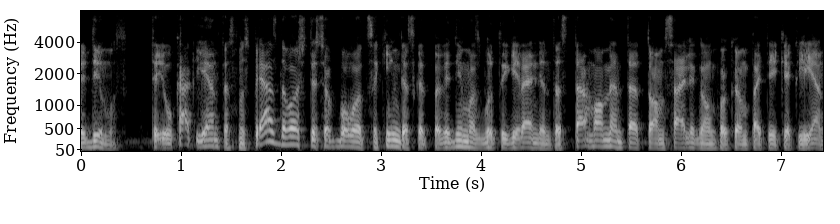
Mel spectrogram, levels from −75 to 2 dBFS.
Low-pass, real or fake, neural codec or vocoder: 7.2 kHz; fake; codec, 16 kHz, 16 kbps, FunCodec, trained on LibriTTS, 50 frames a second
